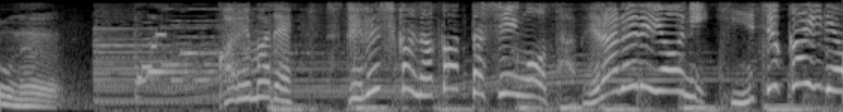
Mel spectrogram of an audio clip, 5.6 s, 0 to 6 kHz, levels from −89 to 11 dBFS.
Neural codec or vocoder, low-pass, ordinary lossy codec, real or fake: none; 5.4 kHz; none; real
